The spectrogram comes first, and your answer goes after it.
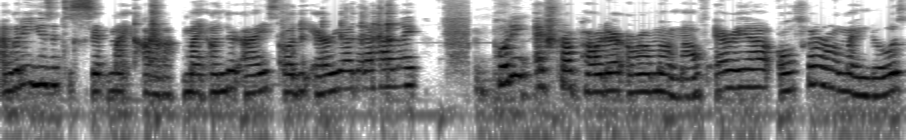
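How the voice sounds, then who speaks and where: Over noticeable background noise, a woman talks at a moderate pace, her fairly high pitch showing ordinary variation. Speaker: beauty vlogger. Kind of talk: makeup tutorial chat. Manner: soft-spoken, low energy.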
